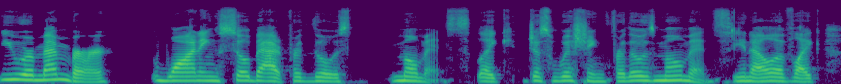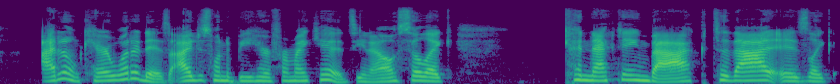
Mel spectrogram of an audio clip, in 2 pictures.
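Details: Adult woman speaking; typical speech.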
